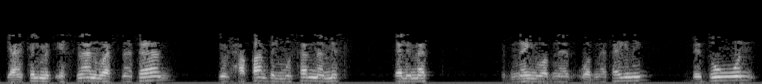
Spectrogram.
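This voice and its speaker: A man's voice: a little high, fairly quick, pauses often, husky, no echo. A man teaching a grammar lesson, explaining step by step and repeating key rules and examples. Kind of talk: classroom lecture. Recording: dry, phone-like narrow sound.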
